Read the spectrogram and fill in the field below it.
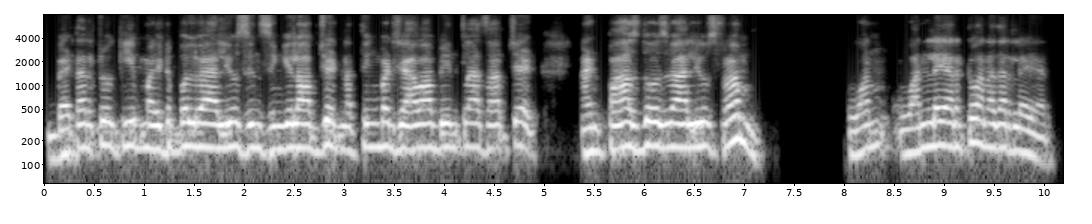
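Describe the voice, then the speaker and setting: A man's voice: a little high, fairly even intonation, measured pace, vocal fry, a little mellow, low-quality recording. A man with a Telugu Indian accent giving a live technical lecture as a programming teacher, repeating phrases for emphasis and checking understanding with questions.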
